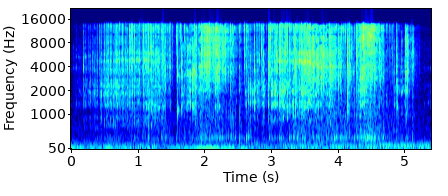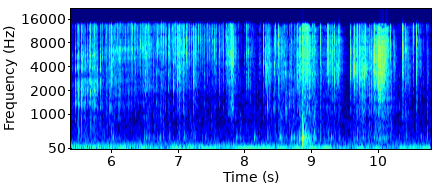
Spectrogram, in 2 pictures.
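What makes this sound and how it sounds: A utility knife cuts a grid into a solid blue and white striped soap bar held in the hand and scrapes off small cubes. The sound is a dense, bright, crinkly scraping and crunching that runs almost continuously, with brief pauses near 5 and 9.5 seconds.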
